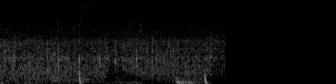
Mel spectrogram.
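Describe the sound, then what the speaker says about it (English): Rain falls steadily in remote Alaska as a dense hiss with a few louder drips, then cuts off abruptly to near silence with one faint tap. "it was still raining pretty good"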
